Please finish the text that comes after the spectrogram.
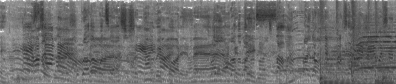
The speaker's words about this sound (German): es hört sich so an, als würden sich alle erstmal begrüßen auf dem Album.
